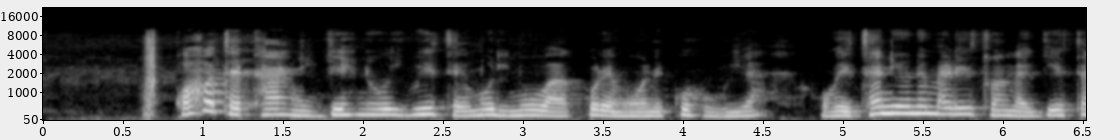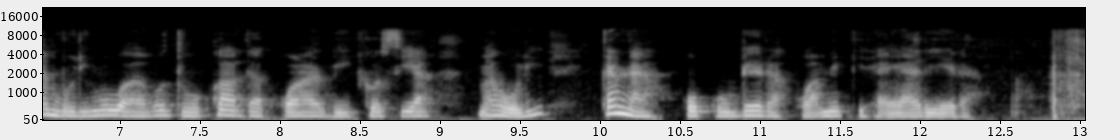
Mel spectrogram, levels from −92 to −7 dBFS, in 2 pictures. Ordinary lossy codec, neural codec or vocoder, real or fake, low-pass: none; codec, 16 kHz in and 24 kHz out, 1.1 kbps, FireRedTTS-2 codec; fake; 9.9 kHz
